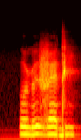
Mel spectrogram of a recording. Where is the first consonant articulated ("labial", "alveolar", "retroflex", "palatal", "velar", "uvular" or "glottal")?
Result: retroflex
